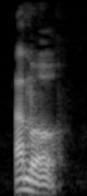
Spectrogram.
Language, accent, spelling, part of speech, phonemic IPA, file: French, France, à mort, adverb, /a mɔʁ/, LL-Q150 (fra)-à mort.wav
- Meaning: 1. to death 2. very, extremely, as hell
